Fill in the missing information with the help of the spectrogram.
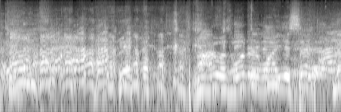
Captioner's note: everyone laughing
